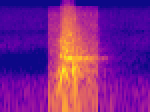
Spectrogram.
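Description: A single short dog bark rings out loud and close, alone against silence in a children's English lesson.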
